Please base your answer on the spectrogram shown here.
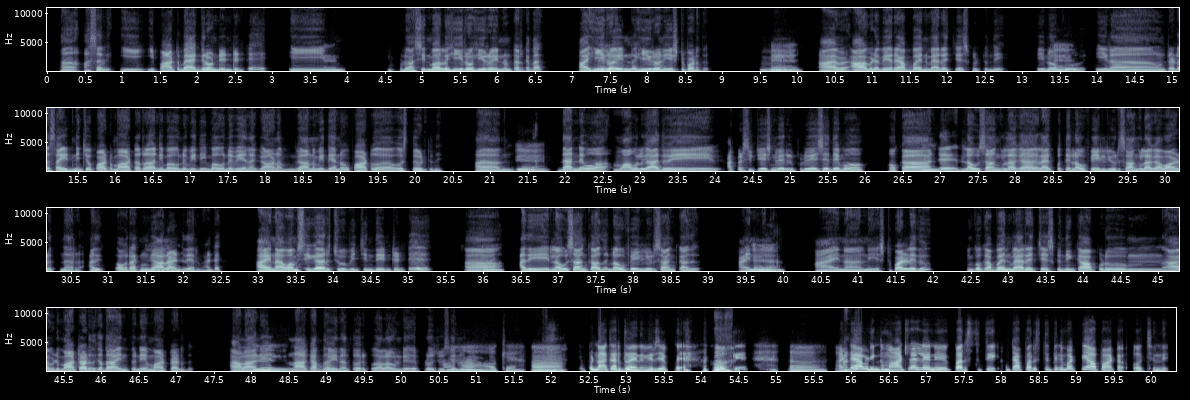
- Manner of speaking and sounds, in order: in English: "బ్యాక్‌గ్రౌండ్"; other background noise; in English: "హీరో, హీరోయిన్"; in English: "హీరోయిన్ హీరోని"; in English: "మ్యారేజ్"; in English: "సైడ్"; in English: "సిట్యుయేషన్"; in English: "లవ్ సాంగ్"; in English: "లవ్ ఫెయిల్యూర్ సాంగ్"; in English: "లవ్ సాంగ్"; in English: "లవ్ ఫెయిల్యూర్ సాంగ్"; in English: "మ్యారేజ్"; chuckle; laughing while speaking: "ఓకే"; tapping
- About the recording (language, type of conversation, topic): Telugu, podcast, ఒక పాట వింటే మీ చిన్నప్పటి జ్ఞాపకాలు గుర్తుకు వస్తాయా?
